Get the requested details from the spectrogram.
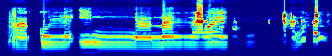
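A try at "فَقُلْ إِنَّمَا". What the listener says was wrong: Fakul tahan lam sakok fakul innama lam tu bagi dia tempo yang cukup untuk sebut lam fakul innamal mengapa pula fakul innama anon tu dengung wajib bagus anon tak perlu dengung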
